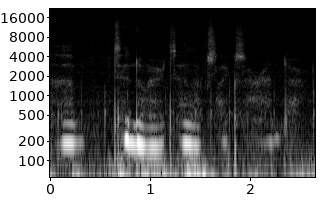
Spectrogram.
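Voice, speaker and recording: With noticeable background noise behind her, a woman whispers. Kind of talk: ASMR-style talk to camera about game factions. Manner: soft, whispering.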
